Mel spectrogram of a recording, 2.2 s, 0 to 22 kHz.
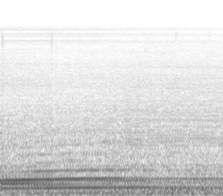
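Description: A Lamborghini Huracan LP610-4 engine pulls steadily on a race track, a close, loud sustained drone with stable tonal harmonics that ease slightly as it goes.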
